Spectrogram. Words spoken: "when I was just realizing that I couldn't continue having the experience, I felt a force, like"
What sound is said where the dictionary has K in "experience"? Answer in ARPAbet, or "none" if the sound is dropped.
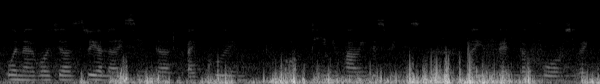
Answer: none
